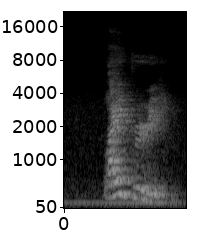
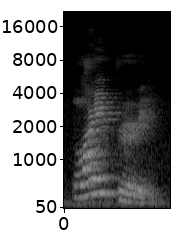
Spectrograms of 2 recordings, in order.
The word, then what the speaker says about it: library: Oke, cara bacanya library. Library. Jadi karena R-nya di tengah-tengah jadi ya library, sedikit samar tapi di tengah, library.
